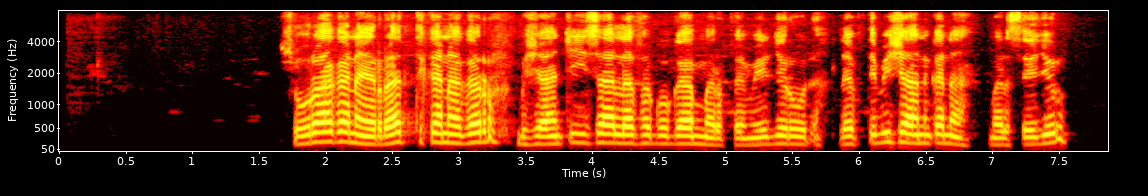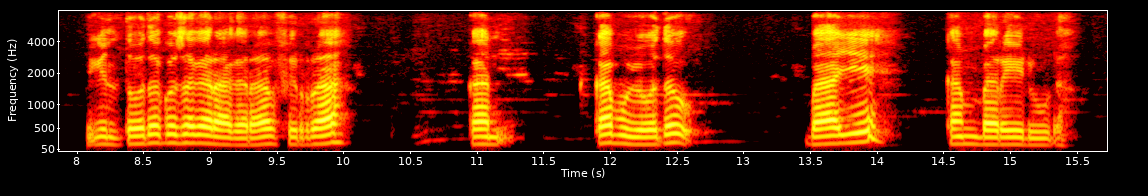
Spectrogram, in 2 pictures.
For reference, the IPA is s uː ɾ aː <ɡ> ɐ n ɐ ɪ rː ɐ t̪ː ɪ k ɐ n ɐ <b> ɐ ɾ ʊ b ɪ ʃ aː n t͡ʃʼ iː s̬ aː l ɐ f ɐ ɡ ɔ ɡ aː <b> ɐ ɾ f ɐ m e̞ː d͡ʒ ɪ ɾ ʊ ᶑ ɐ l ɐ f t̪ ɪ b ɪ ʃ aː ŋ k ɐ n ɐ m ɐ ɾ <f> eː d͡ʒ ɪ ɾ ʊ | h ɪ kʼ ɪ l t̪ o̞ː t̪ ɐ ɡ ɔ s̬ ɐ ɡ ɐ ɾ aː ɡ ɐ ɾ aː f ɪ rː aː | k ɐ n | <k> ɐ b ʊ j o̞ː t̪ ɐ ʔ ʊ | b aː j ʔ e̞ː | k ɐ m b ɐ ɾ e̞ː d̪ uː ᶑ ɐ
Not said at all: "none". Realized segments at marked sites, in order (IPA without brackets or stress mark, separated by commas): k, ɡ, m, s, kʼ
